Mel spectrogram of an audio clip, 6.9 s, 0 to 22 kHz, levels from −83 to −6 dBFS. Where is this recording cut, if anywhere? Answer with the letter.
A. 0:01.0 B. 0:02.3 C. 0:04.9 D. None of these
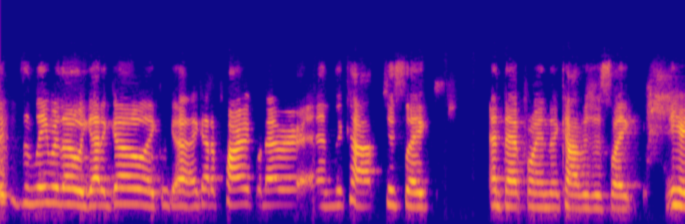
D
